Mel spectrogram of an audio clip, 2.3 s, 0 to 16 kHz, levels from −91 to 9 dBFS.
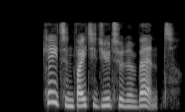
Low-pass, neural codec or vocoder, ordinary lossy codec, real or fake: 7.2 kHz; codec, 16 kHz, 4 kbps, FunCodec, trained on Chinese and English, 50 frames a second; MP3, 64 kbps; fake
